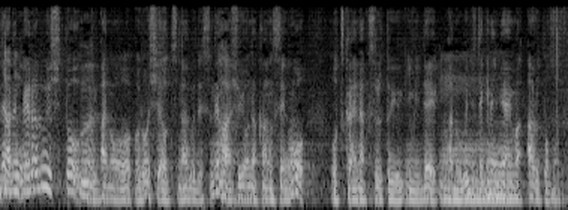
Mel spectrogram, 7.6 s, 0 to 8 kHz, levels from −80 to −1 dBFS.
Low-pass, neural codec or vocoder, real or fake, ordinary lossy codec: 7.2 kHz; vocoder, 24 kHz, 100 mel bands, Vocos; fake; none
